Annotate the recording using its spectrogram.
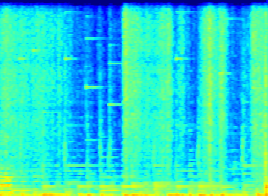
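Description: Background music with held notes and a bass line, over the crinkling of a clear plastic produce bag being handled in two spells, about a second in and again near the end.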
